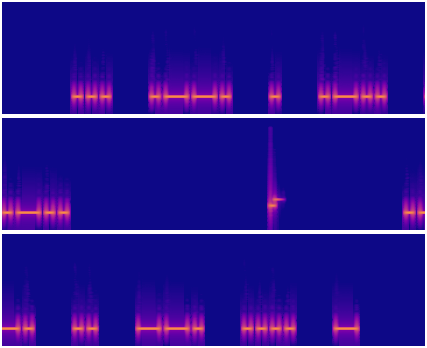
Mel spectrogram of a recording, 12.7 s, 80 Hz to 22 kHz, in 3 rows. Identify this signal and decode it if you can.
Morse code, heard as a keyed tone, about 17 wpm, spaced as for 12 wpm, 690 Hz. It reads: SPELL RIGHT
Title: 2x Character Spacing - Top 300 Words - 17wpm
